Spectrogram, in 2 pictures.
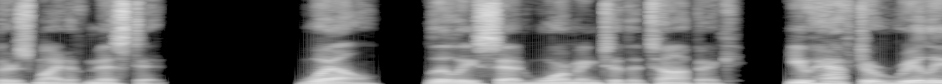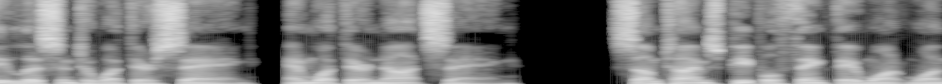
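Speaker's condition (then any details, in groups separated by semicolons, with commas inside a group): No condition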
